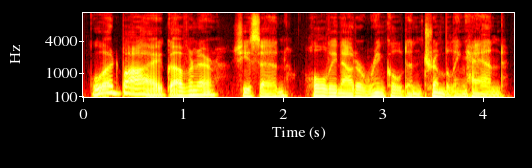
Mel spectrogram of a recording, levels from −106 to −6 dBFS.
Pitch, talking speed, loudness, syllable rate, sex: 105 Hz, 165 wpm, -19 LUFS, 4.4 syllables/s, male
